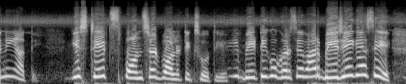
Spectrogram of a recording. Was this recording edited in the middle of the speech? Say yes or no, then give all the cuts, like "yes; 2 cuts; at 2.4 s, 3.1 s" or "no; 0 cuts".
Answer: yes; 1 cut; at 2.4 s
